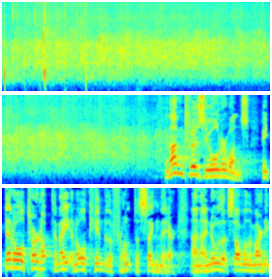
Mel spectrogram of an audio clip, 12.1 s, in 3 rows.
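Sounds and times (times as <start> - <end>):
audience applause: 0.0 - 6.9
speech: 6.5 - 12.0.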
